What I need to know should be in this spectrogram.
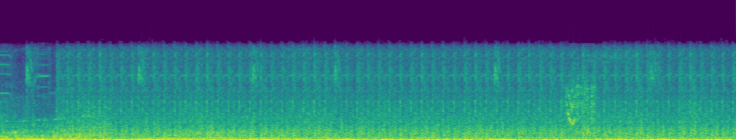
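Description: Twin machine guns fire in rapid, continuous bursts.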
